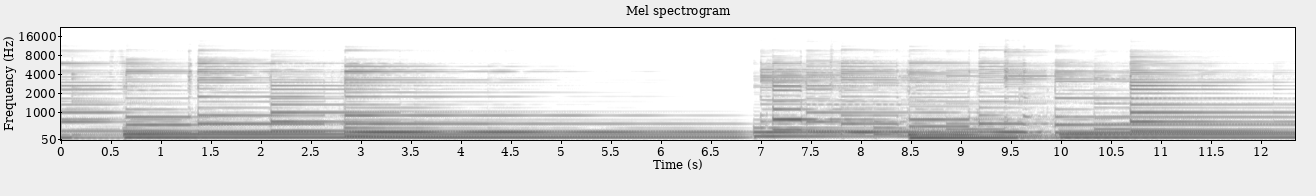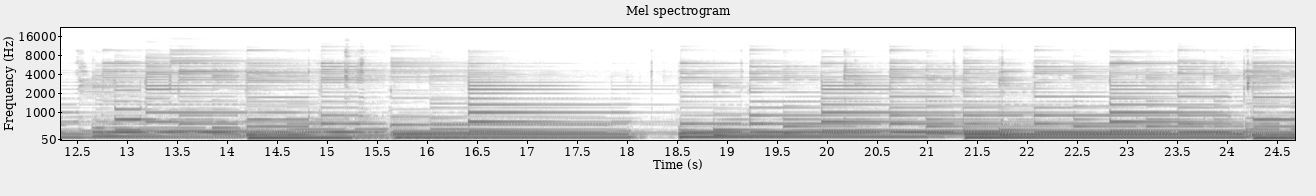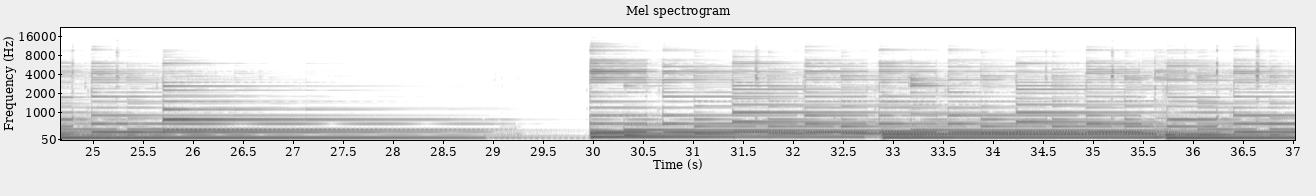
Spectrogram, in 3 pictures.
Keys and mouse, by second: 1.9 click, 2.1 click, 2.6 click, 2.9 super+click, 3.2 click, 4.3 click, 5.6 click, 6.3 click, 7.8 click, 9.7 click, 10.1 click, 10.4 click, 10.6 alt+click, 11.1 click, 12.3 click, 13.0 click, 13.5 click, 13.9 click, 14.5 click, 14.8 click, 15.3 click, 16.4 click, 16.5 click, 17.3 click, 21.2 click, 22.2 click, 23.2 right click, 23.7 click, 24.2 click, 24.7 click, 25.5 click, 26.0 click, 26.5 click, 28.1 click, 28.5-29.6 drag, 30.2 click, 31.0 click, 31.5 click, 32.5 click, 33.0 click, 33.6 click, 34.2 click, 34.8 click, 35.2 click, 36.8 click.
